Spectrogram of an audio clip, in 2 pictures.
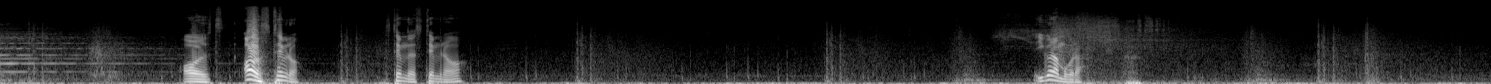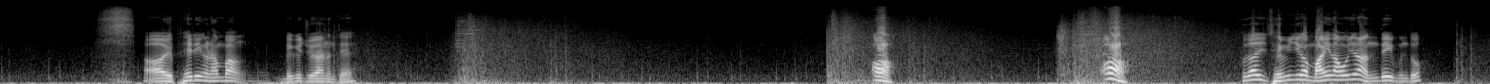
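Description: Heavy weapons swing and strike in a fight.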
